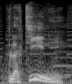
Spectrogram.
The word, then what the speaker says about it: Platini: Chez nous, ce nom de famille se prononce Platini.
